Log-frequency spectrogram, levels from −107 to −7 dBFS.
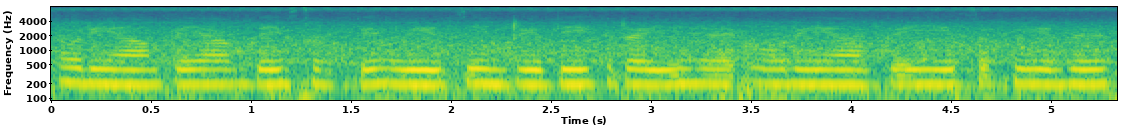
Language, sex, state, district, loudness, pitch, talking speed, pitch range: Hindi, female, Haryana, Jhajjar, -14 LUFS, 200 Hz, 190 wpm, 195-205 Hz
